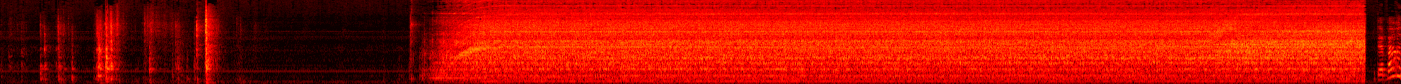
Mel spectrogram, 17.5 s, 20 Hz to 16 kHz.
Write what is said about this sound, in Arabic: عندنا 4 ديال البيضات، غنزيدوهم كاملين وغنعاودو نضربوهم مع بعض.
